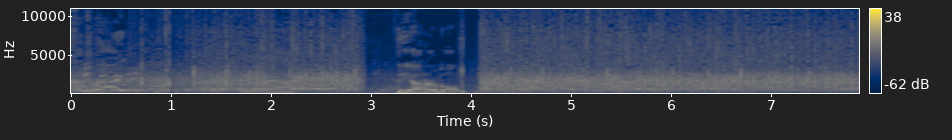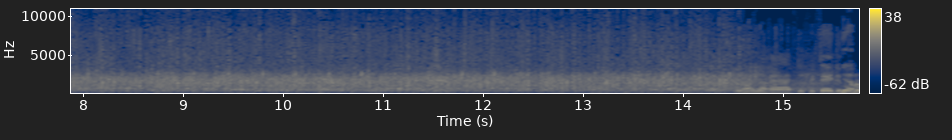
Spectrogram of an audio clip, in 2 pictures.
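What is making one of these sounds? A large crowd applauds and cheers.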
